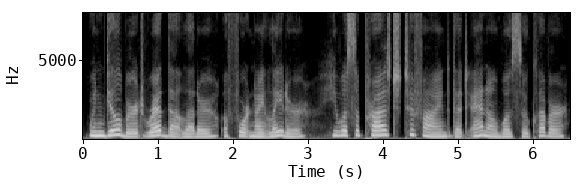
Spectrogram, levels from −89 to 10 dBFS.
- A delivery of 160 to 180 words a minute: Yes, average, 165 wpm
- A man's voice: No, female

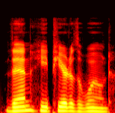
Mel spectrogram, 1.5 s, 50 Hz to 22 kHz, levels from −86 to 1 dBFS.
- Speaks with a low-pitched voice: Yes, low, 130 Hz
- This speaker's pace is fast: Yes, fast, 235 wpm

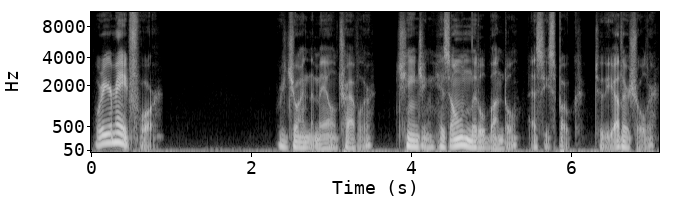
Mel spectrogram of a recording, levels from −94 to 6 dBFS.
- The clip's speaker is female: No, male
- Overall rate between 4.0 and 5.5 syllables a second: No, 6.1 syllables/s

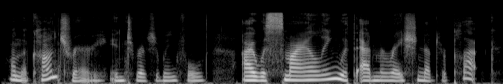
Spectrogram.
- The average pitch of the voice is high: Yes, high, 195 Hz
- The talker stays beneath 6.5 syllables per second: Yes, 5.4 syllables/s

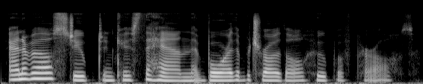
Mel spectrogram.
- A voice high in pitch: Yes, high, 195 Hz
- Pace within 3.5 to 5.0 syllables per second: Yes, 4.8 syllables/s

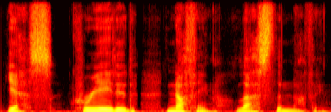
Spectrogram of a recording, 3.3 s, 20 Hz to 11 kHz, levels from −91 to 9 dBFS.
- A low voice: Yes, low, 130 Hz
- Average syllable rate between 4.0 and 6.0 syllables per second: No, 3.5 syllables/s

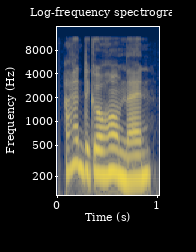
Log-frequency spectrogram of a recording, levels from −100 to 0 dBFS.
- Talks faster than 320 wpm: Yes, fast, 350 wpm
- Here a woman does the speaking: Yes, female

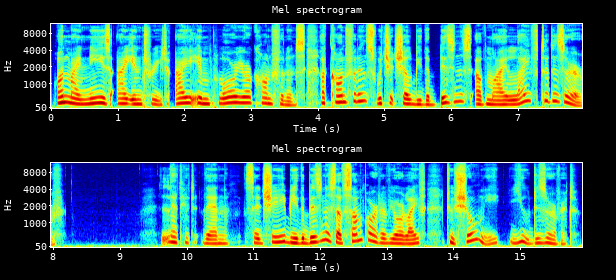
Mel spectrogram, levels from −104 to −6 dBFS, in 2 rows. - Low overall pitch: No, high, 200 Hz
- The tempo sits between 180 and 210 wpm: No, average, 160 wpm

